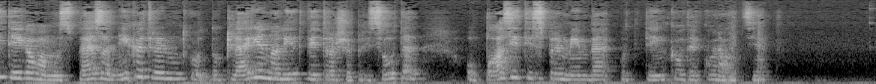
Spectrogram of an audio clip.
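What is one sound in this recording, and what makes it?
A young woman reads aloud calmly and close to a microphone.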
